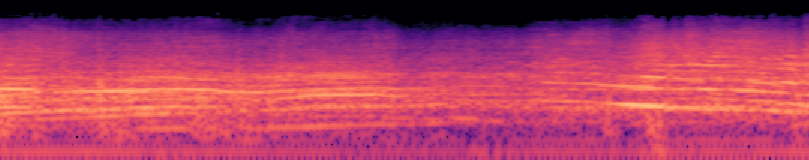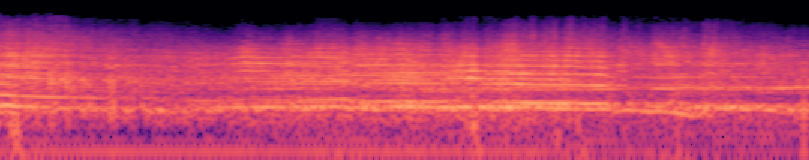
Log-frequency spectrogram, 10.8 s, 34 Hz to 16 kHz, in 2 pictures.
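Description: Engines of 1970 Formula 1 race cars, among them Jochen Rindt's Lotus 72 and Brabham's car, at the British Grand Prix wail and rise in pitch as they pass. The loud, continuous high revving fades and swells over nearly eleven seconds.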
